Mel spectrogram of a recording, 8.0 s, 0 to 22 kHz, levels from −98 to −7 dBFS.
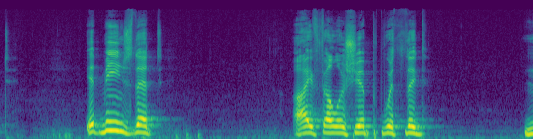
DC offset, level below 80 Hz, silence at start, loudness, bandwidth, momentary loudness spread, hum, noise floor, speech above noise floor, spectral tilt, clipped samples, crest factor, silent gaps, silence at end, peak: under 0.1%; -50 dBFS; 1.3 s; -16 LUFS; 13.5 kHz; 10 LU; none; -59 dBFS; 43 dB; -6 dB/octave; under 0.1%; 18 dB; none; 0 s; -2 dBFS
